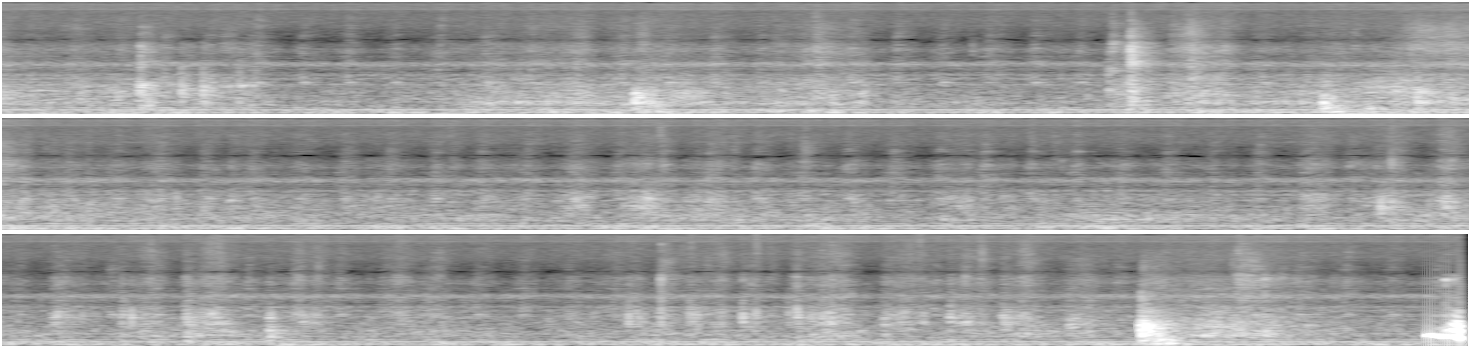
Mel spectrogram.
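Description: Faint scratching and dabbing of a paintbrush spreading white glue over a painted scenery base, with scattered small taps and clicks. A single sharp thump comes near the end.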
